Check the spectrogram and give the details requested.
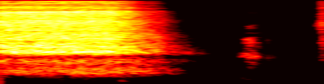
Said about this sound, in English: and then a big deep breath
